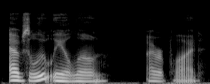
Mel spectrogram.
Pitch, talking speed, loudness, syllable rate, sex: 165 Hz, 115 wpm, -20 LUFS, 7.0 syllables/s, female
